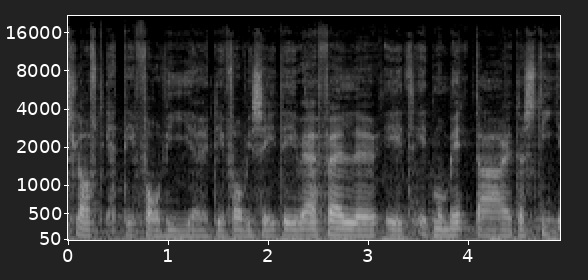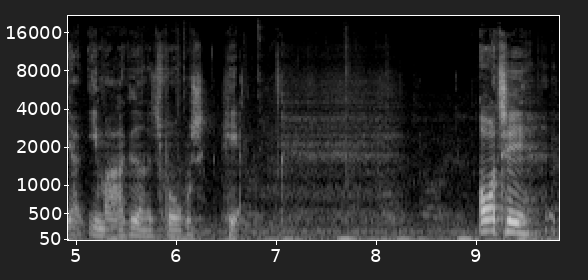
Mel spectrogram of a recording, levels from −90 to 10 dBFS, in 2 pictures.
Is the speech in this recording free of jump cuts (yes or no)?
yes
